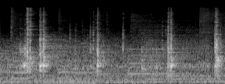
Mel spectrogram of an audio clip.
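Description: Steel tent clamp knocking and clicking against an aluminium keder beam as it is seated and hand-tightened: a handful of sharp, separate knocks spread through about two seconds.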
